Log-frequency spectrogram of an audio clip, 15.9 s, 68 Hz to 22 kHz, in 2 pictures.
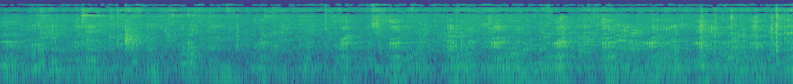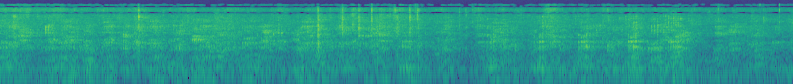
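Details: Farm pigs under a health check, 26 October 2023: a steady jumble of low grunts and snorts from many animals over constant barn noise, with knocks and people talking.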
